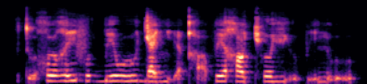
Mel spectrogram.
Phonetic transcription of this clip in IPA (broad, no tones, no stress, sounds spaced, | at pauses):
t ṵ χ u ʁ i f ʊ ɡ͡b ɪ w u ɟ æ ʎ ḭ qʰ ɔ̰ p ɪ χ ɔ cʰ ʊ vʲ ṵ p ḭ n ṵ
